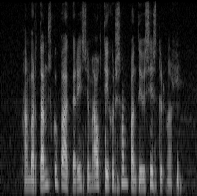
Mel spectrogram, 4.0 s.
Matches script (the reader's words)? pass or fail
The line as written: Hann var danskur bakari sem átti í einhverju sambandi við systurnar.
pass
